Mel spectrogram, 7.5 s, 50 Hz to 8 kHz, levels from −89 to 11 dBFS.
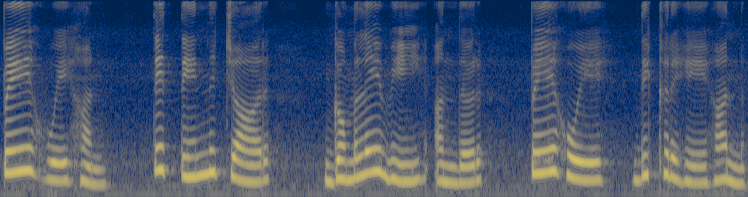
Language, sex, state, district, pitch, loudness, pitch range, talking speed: Punjabi, female, Punjab, Kapurthala, 235 Hz, -15 LUFS, 220-300 Hz, 110 wpm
